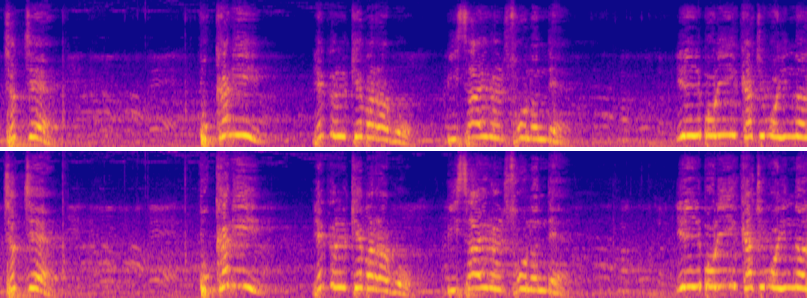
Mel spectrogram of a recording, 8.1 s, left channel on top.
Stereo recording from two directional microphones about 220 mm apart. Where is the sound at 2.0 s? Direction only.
20° right (ahead or behind).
